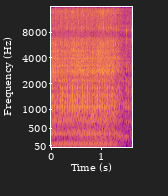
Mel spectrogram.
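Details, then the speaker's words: Old upright Campbell Hausfeld airless paint sprayer unused for 7 years, priming with water in prime mode while the brass prime valve button is held: fast, even pumping buzz that drops and thins after a second; pump running unprimed, sound changes as valve is released. "And I can hold this in for a while, this little brass button, and sometimes I have to play with this. I have to release it. You can hear the sound change."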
